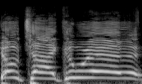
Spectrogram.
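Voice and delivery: yelling. Retelling how they call out to Ty: imitating own yell. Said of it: "how many times do I yell at you".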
